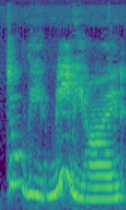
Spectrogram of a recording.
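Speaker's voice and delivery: lightly acted call from the vampire. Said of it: "calls the vampire".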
